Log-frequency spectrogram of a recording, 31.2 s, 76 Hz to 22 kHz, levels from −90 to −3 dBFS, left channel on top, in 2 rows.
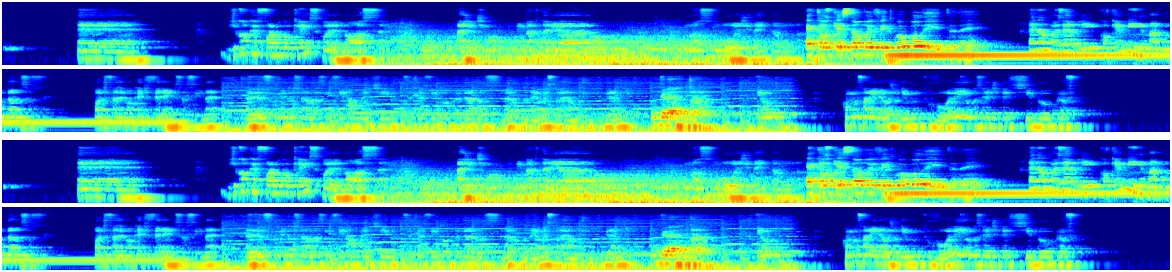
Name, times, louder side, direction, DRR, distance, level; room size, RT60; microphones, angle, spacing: voice 1, 1.0-1.9 2.9-5.2 6.1-6.6 6.8-7.9 9.1-11.9 13.7-16.0 16.8-24.0 24.6-24.9 25.6-26.0 26.8-29.8, equal, 10° right, -4 dB, 0.6 m, -36 dB
sound 1, 4.8-12.6 12.9-13.0, equal, 30° left, 1.1 m, -27 dB
voice 2, 10.7-13.0 19.3-19.4 21.0-21.1 24.2-25.0, left 2 dB, 50° left, 1 dB, 0.4 m, -26 dB
Bass guitar, 11.8-18.0, left 4 dB, 70° right, 0.5 m, -33 dB
sound 2, 18.5-26.1, equal, 5° left, 1.1 m, -35 dB
2.9 x 2.1 x 2.7 m, 0.92 s
head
